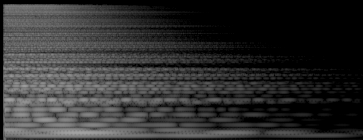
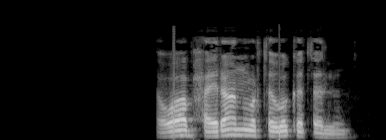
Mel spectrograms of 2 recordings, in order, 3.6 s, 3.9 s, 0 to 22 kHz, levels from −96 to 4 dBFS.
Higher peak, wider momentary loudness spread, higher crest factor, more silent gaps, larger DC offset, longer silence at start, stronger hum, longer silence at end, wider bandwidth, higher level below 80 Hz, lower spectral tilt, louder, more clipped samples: second, -18 dBFS vs -6 dBFS; first, 24 LU vs 11 LU; about the same, 20 dB vs 20 dB; neither; neither; second, 0.05 s vs 1.55 s; neither; first, 1.15 s vs 0.4 s; first, 19 kHz vs 9.6 kHz; second, -78 dBFS vs -64 dBFS; second, -2.5 dB/octave vs -6.5 dB/octave; second, -33 LUFS vs -22 LUFS; neither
